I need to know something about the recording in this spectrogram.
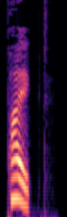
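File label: "piked", British English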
